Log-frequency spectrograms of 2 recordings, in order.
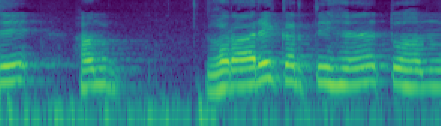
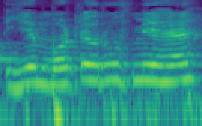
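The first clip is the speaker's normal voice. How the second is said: ordinary talk, nothing marked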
